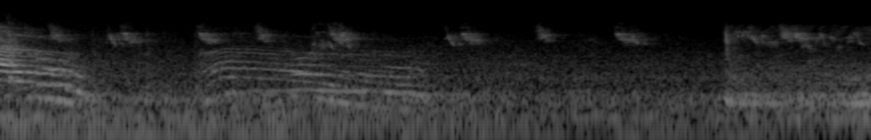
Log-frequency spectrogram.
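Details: Cats fighting while defending their territory: drawn-out, wavering howls slide downward in pitch and repeat in long yowls. Short high bird chirps sound throughout the background.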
